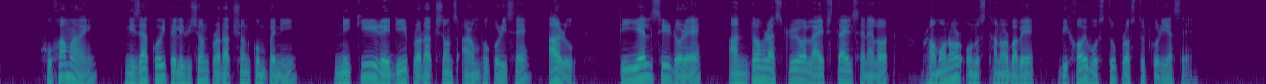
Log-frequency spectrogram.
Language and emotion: Assamese, neutral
